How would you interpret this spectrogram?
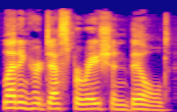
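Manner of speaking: plain reading voice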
